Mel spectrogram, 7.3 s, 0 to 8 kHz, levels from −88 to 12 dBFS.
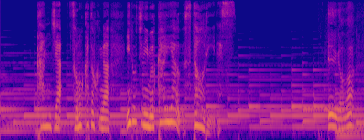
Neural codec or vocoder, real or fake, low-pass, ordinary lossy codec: none; real; none; none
